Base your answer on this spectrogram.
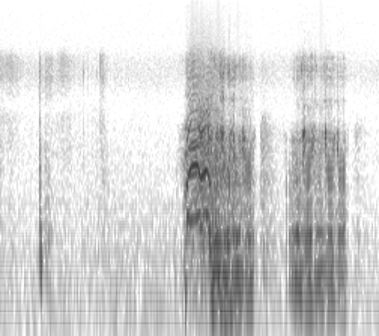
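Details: Horse from a vintage sound collection: a faint click, then a loud, wavering whinny of about a second, followed by a rougher, pulsed, breathy call lasting under a second, over background hiss.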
